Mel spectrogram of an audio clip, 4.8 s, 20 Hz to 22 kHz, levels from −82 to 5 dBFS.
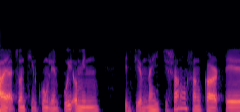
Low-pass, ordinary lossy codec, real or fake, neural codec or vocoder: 3.6 kHz; none; real; none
